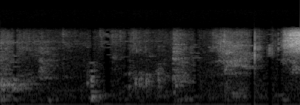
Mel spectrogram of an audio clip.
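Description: Quiet pause between speakers: faint room tone, with a brief faint sound about a second and a half in.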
